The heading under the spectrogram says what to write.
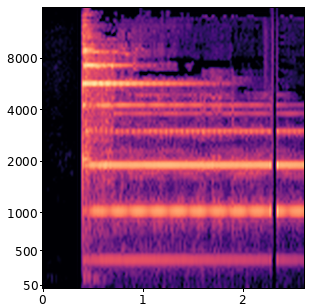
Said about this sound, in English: And I have my nice bell. So we're gonna start the counting and mantra when you hear this.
